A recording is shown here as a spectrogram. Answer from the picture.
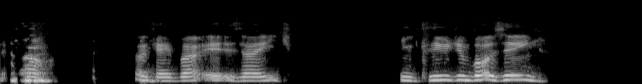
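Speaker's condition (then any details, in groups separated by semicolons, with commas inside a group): Cerebral palsy; speech impairment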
